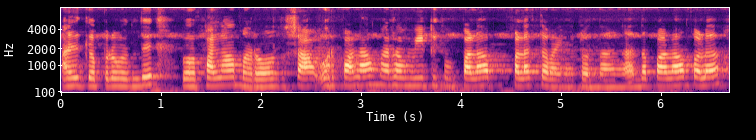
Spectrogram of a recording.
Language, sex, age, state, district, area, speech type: Tamil, female, 30-45, Tamil Nadu, Thoothukudi, urban, spontaneous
